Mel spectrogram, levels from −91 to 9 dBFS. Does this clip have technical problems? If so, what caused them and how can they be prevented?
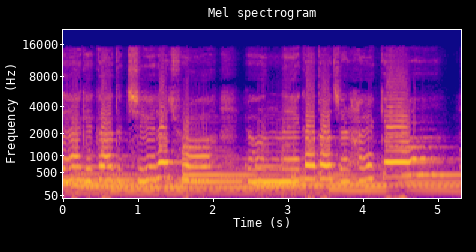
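Yes. Hard clipping runs through the whole clip: the signal is driven about 8 dB past what a stage can pass, so roughly a tenth of the samples hit the limit and are cut flat, adding harsh high harmonics as fuzz on loud passages. Lowering gain before conversion prevents it.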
